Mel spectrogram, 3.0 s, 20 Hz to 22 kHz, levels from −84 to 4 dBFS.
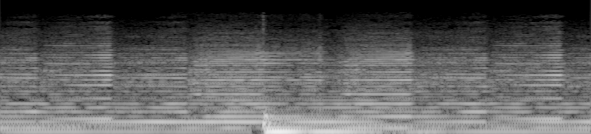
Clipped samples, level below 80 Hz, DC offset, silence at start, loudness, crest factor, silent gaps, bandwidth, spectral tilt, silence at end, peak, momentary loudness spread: under 0.1%; -20 dBFS; under 0.1%; 0 s; -17 LUFS; 16 dB; none; 10 kHz; -6 dB/octave; 0 s; 0 dBFS; 9 LU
